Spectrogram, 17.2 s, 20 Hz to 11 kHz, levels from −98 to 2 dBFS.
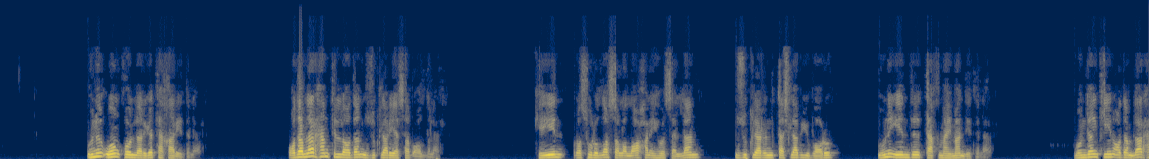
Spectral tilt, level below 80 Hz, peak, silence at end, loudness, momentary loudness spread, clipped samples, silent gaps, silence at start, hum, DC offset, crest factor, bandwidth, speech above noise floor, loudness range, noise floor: -8.5 dB/octave; -44 dBFS; 0 dBFS; 0 s; -18 LUFS; 14 LU; under 0.1%; none; 1.3 s; 60 Hz at -55 dBFS; under 0.1%; 18 dB; 7.4 kHz; 70 dB; 3 LU; -87 dBFS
